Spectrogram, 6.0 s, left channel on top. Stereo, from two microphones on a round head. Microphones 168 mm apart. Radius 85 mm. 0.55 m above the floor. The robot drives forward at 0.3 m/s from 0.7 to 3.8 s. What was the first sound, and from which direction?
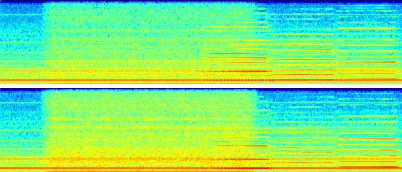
A violin, 70° left (ahead or behind).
